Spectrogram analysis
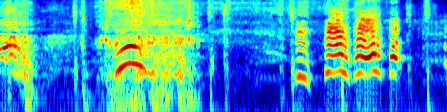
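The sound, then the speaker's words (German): A Haflinger horse whinnies while out on a ride, giving a few loud, wavering high-pitched neighs in quick succession after some softer snorting sounds. “Du bist ein erstklassiger Haflinger.”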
